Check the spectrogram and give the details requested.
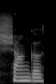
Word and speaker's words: Shawangunk: One often hears Del Highwhite said that in his youth the name of the slash Shawangunk slash mountains in New York was pronounced slash Shango slash, but that the custom of pronouncing it as spelled had arisen during his manhood.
